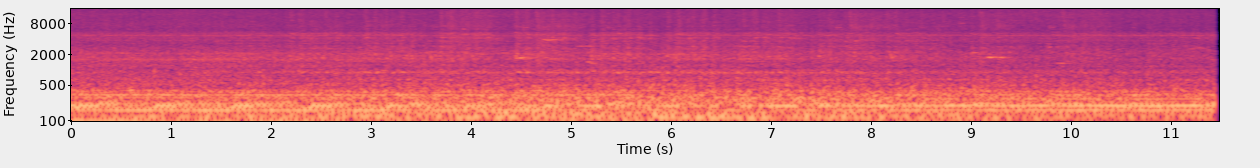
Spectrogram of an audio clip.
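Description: An Amtrak train in the model railway game Rolling Line rumbles past as a loud, continuous drone of engine and rolling wagons, steady throughout with no pauses.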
